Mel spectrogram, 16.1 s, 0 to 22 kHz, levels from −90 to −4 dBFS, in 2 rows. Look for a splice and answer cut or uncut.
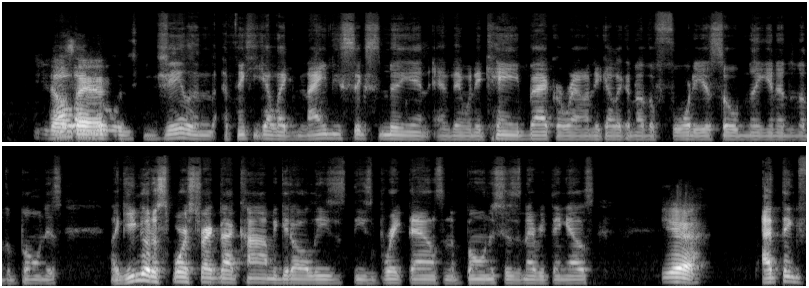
cut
